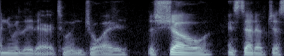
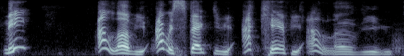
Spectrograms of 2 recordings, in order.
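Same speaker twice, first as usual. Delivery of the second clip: bashful gushing; 8 semitones higher than usual. Retold or imitated. Towel Boy answering fans.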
